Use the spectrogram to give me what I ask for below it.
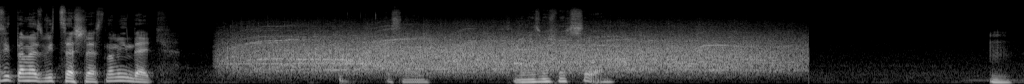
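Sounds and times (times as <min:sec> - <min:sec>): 
speech: 0:00.0 - 0:02.4, 0:03.4 - 0:04.4, 0:05.1 - 0:06.2, 0:09.9 - 0:10.2
applause: 0:02.2 - 0:08.1.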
